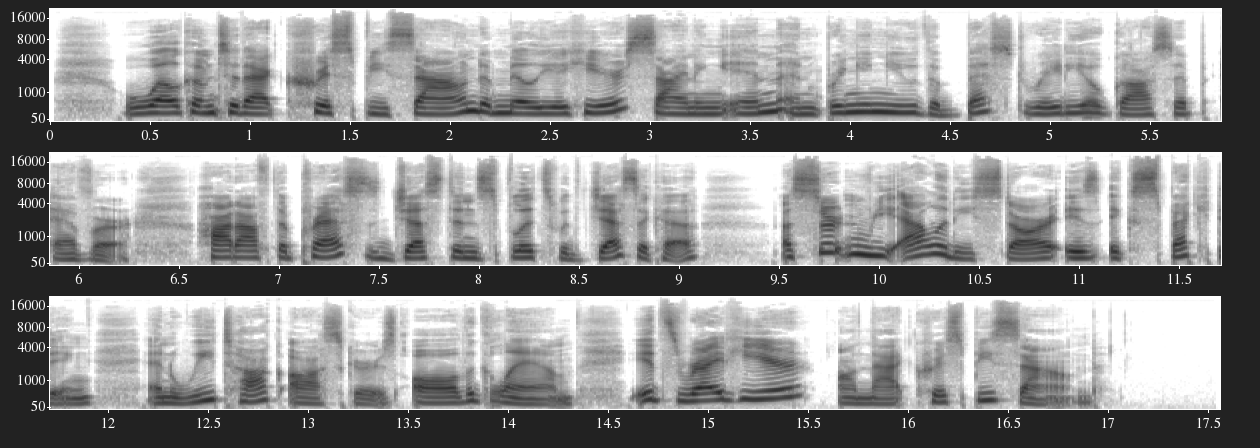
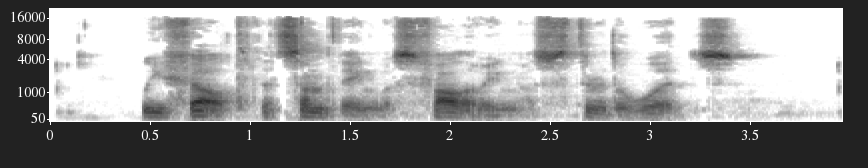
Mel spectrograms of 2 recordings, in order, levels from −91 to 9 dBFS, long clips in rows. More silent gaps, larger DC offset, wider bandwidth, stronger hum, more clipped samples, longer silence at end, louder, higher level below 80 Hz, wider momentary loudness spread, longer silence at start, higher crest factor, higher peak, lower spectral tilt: neither; neither; first, 19.5 kHz vs 17 kHz; neither; neither; first, 0.65 s vs 0.5 s; about the same, -18 LUFS vs -17 LUFS; about the same, -60 dBFS vs -64 dBFS; second, 10 LU vs 15 LU; second, 0.1 s vs 0.45 s; about the same, 18 dB vs 20 dB; about the same, 0 dBFS vs -2 dBFS; first, -4 dB/octave vs -2 dB/octave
